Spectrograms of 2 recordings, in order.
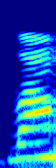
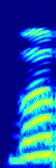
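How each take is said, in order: First: वा with a long "aa"; wrong long vowel. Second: व as a short "va"; short vowel. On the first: Teacher showing what not to read, वा with long "aa". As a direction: lengthen वा into an open "vaa". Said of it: "वा मत पढ़िए". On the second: Teacher showing the right reading, व with short vowel. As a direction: keep व brief, with no long "aa". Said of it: "व पढ़िए". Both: Shown as a demonstration.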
